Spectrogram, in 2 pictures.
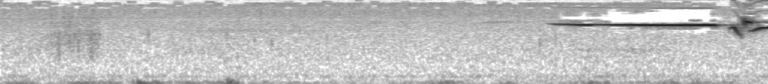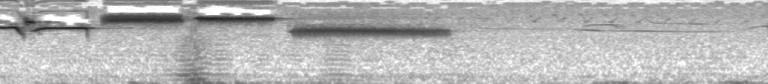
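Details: White-crowned Sparrow song in Denali National Park, Alaska: a clear high whistle, a quick warbled slur, then buzzy notes ending in a lower buzzy trill, all in about two seconds, over a faint low rumble.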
